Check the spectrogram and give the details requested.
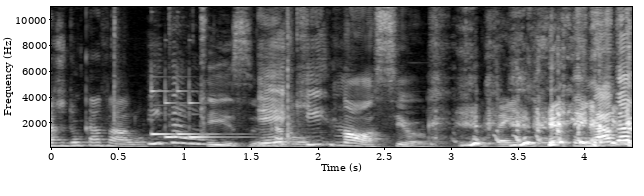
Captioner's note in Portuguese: risos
